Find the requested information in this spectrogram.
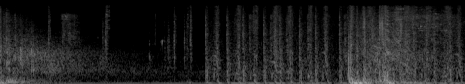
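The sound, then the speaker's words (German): Faint gunfire in a shooter video game's zone wars match during a headshot, with many quick sharp cracks in rapid bursts and a heavier hit near the end. “Das war gerade ein Headshot”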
